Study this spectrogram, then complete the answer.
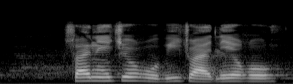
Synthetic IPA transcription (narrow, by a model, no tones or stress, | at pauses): swanet͡ʃʼɪɣʊbit͡ʃʼwalɪɣʊ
